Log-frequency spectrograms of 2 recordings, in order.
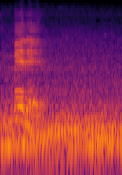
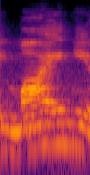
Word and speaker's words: minute: your clock or in your wrist wats it's pronounced as minute we got like 60 minutes in an hour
